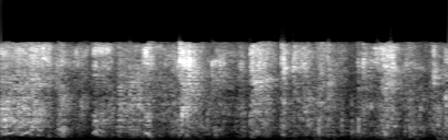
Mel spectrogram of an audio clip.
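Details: Several French Bulldogs in a rough play session, one finding it too much: harsh, noisy growling and snorting bursts, scuffling and heavy breaths running almost continuously, loud and close.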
